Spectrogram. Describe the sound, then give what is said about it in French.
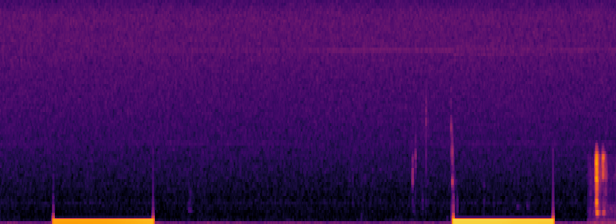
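Two ringback tones sound as a telephone call is placed to someone aboard a boat in a flotilla. Each is a steady, mid-pitched tone of about one second, separated by roughly three seconds of silence, followed by a short click. “Sadi Choua, qui est sur un des bateaux et qu'on va essayer d'appeler maintenant”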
